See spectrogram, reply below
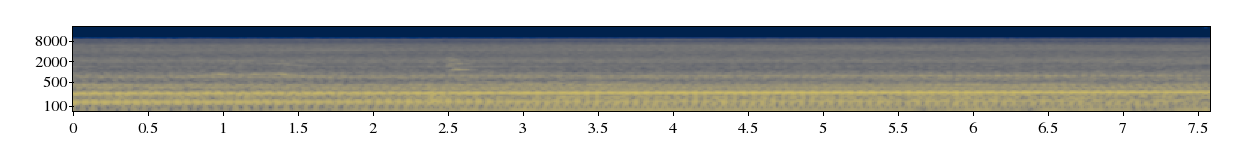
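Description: Drum spins up with a steady hum and a rising rumbling roar as it speeds up; worn drum bearings.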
